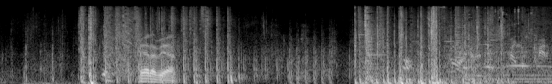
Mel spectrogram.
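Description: Rapid gunfire cracks in quick bursts.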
